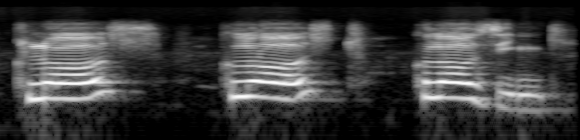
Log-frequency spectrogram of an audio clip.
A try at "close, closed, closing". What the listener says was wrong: Actually, when we read this, this has the sound of like Z. Close. Okay, close, closed, closing.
